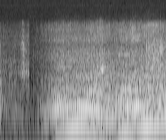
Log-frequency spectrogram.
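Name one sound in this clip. A car engine revs as a car drives off.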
